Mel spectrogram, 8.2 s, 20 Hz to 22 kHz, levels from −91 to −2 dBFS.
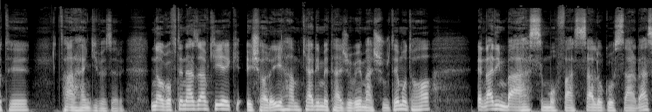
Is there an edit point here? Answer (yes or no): no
